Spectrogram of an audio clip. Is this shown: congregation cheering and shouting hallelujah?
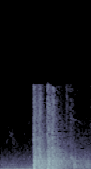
no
